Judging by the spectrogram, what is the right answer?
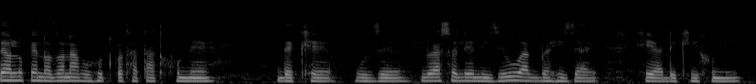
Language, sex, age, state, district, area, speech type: Assamese, female, 45-60, Assam, Darrang, rural, spontaneous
